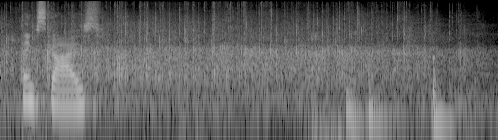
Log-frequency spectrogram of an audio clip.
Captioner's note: applause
